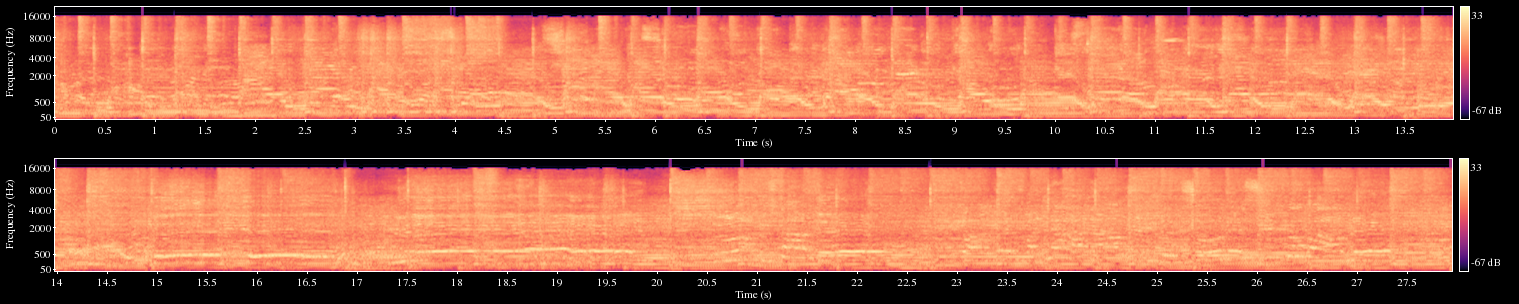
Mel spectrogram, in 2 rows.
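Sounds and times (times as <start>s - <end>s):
rock band playing: 0.0s - 27.9s.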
